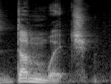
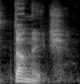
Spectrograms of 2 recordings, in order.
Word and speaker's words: Dunwich: I'd always referred to it as Dunwich. That's how it's pronounced in the 1970s film and every other version of media that I've seen regarding this. The real Dunwich has a very different pronunciation. It is Dunwich.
